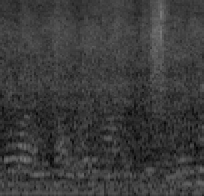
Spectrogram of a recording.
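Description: A button clicks as a finger presses it.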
